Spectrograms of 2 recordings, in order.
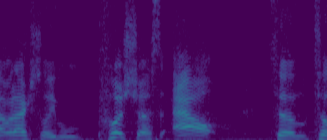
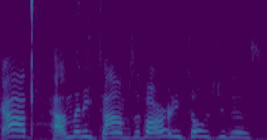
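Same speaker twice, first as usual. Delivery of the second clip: exasperated parent; 7 semitones higher than usual. Retold or imitated. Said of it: "those conversations with your kids".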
